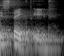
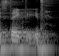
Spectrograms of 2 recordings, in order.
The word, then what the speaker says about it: stETH: Oh, but and then how do you pronounce Steeth or S-T-E-T-H? – I just say staked ETH. Even when I see the S-T-E-T-H, I just say staked ETH.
